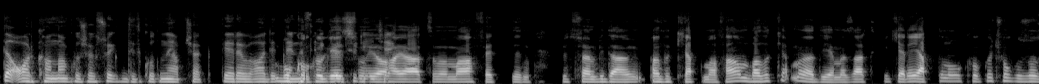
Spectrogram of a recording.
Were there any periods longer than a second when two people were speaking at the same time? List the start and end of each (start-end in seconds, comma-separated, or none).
2.7-4.0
